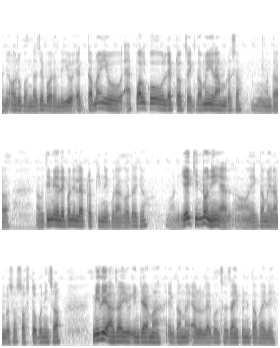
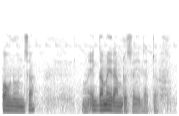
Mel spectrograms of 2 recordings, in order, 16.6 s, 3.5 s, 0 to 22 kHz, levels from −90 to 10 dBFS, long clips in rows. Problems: none marked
